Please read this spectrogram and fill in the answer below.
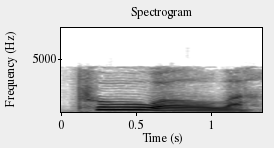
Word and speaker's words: pool: of this strange phenomenon pool looks like a nice one syllable word but if you say it this way at best it will sound like P and at worst it will be unintelligible to your listener for Clear comprehension you need to say three syllables pool where did that W come from it's certainly not written down anywhere but it is there just as definitely as the p is there the second example is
